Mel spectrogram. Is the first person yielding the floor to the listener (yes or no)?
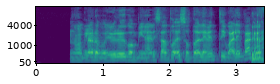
yes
